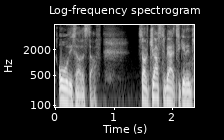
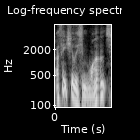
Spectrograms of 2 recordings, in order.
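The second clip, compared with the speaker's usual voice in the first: normal talking voice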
